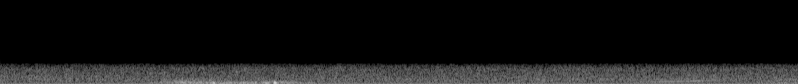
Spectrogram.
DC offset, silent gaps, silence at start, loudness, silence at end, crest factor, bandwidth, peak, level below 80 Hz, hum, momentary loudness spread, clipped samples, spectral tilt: 0.8%; none; 0 s; -37 LUFS; 0 s; 24 dB; 1 kHz; -10 dBFS; -38 dBFS; none; 8 LU; under 0.1%; -16.5 dB/octave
